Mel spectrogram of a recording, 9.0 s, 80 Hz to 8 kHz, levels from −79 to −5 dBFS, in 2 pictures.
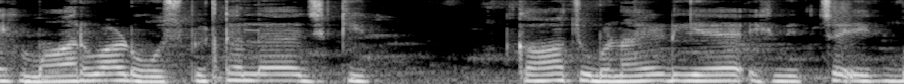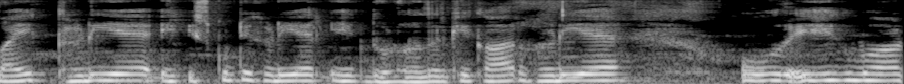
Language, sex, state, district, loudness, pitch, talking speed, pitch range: Marwari, female, Rajasthan, Nagaur, -18 LUFS, 210 Hz, 200 wpm, 200-220 Hz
